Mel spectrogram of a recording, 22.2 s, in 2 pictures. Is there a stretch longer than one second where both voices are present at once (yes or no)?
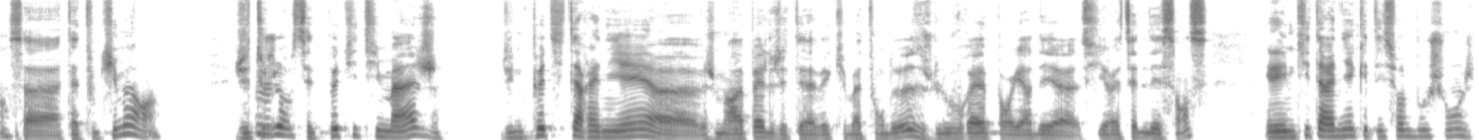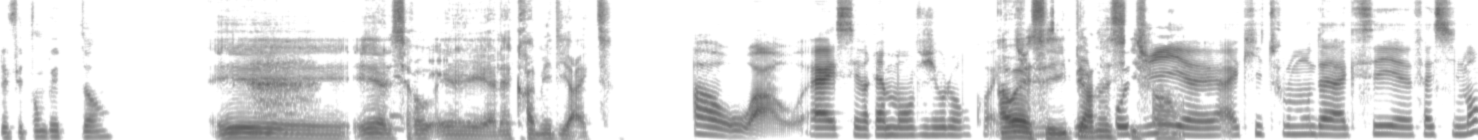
yes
